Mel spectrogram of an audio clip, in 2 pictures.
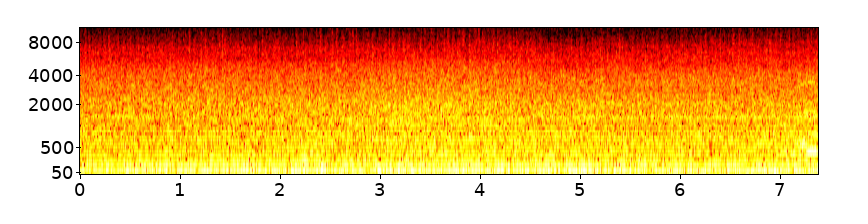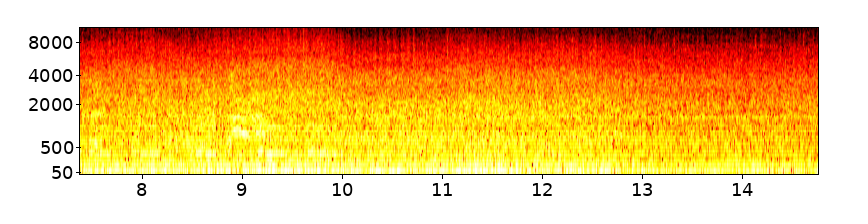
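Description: An old car engine rumbles steadily.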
